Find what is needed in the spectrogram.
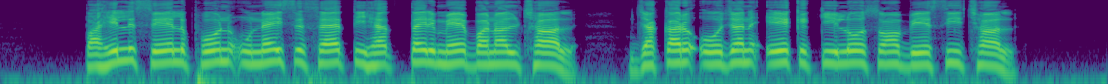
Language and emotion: Maithili, neutral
